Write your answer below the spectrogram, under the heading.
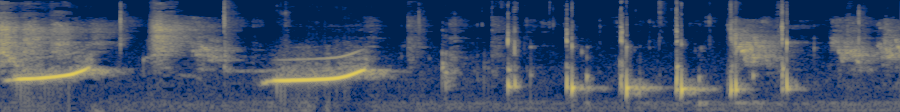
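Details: Pet green parrot, described as talkative, gives two clear rising whistles about a second apart, followed by a quick series of short chirped notes and soft clicks in a quiet room.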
